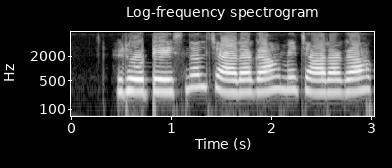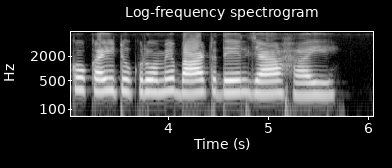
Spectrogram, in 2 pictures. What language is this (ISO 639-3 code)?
mag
